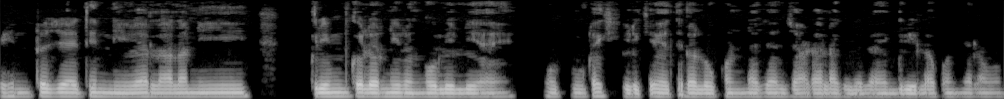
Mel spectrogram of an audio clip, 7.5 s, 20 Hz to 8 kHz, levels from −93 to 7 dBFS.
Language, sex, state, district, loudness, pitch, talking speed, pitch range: Marathi, male, Maharashtra, Nagpur, -21 LUFS, 110 Hz, 175 wpm, 105-115 Hz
